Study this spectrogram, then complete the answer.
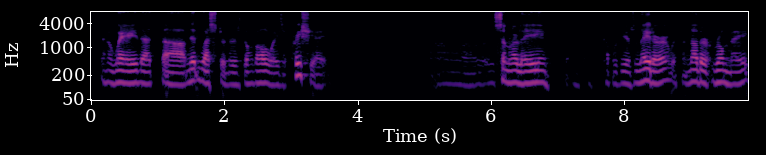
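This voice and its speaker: Speaking at a fairly slow pace with long, frequent pauses, a man with an American accent has a dark, mellow tone, medium pitch and big swings in loudness. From Evanston, Illinois. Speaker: Episcopal cathedral dean. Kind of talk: oral history interview answer.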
